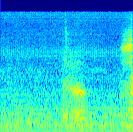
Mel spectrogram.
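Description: Quiet pause in narration: faint steady hum of room tone, with a soft breathy mouth sound from the narrator about a second in. The hiss of the next spoken word begins at the very end.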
